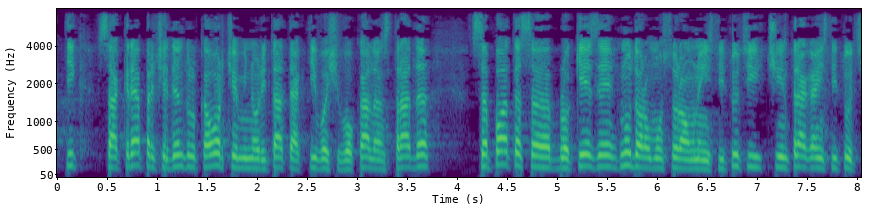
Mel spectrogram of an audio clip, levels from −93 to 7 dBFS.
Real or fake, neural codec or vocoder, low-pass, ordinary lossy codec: real; none; 7.2 kHz; none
